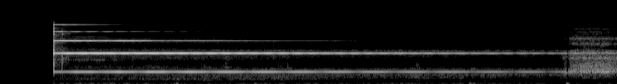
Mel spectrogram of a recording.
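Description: A singing bowl, sounded over Zoom to bring calm during a guided breathing exercise, is struck once and rings with a clear, layered tone that hums on steadily for about five seconds, then a second strike begins just before the end.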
